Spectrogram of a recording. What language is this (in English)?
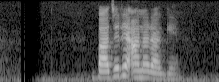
Bangla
